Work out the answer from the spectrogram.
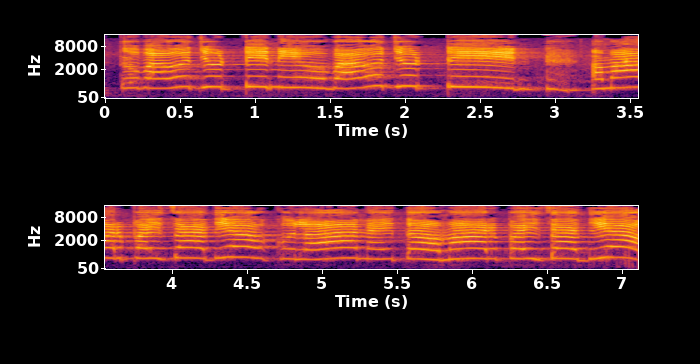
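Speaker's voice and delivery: put-on high, insistent little boy demanding his money; child voice whining at mother; whiny child. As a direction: stamp your foot like a kid.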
